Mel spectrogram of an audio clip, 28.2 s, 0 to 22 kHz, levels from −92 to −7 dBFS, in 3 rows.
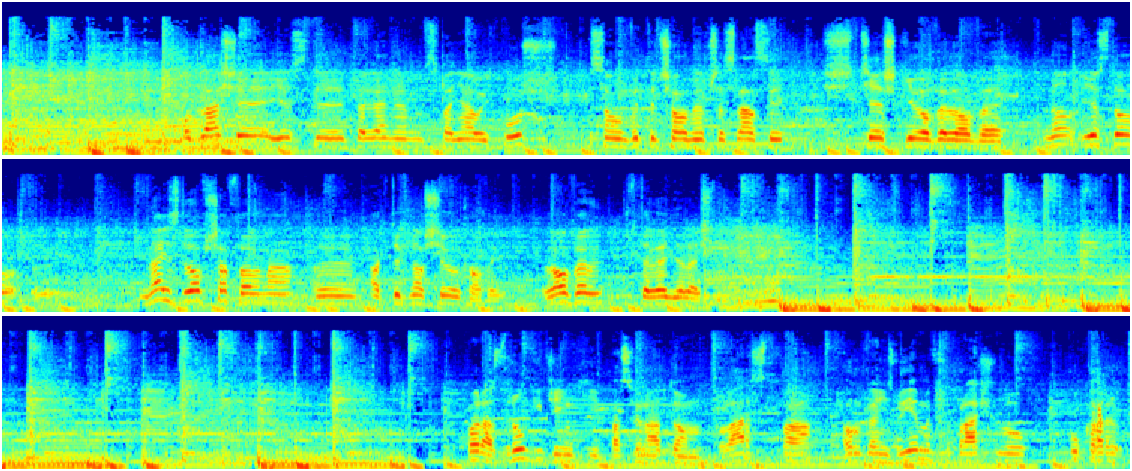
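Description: Brief blips or chirps of misplaced energy break into the sound at 10.09 s, 19.31 s and 21.00 s, with a longer disturbance from 27.90 to 27.99 s. The error in that last event peaks at roughly -10 dBFS, far above the others, which sit near -30 to -45 dBFS. Each is a corrupt frame decoded: flipped bits in compressed frames were played anyway, spreading wrong spectral content across one or a few frames.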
